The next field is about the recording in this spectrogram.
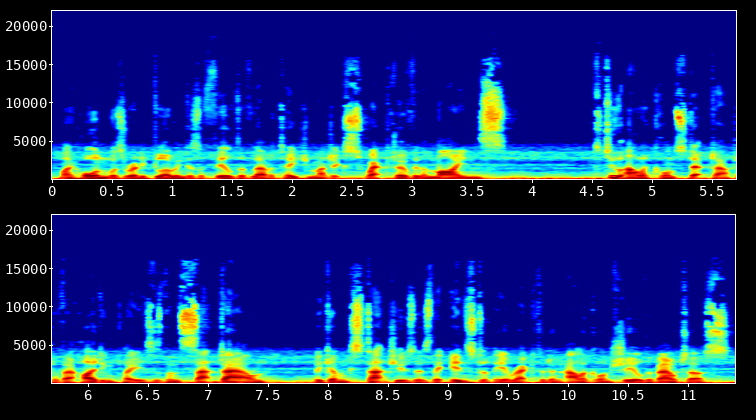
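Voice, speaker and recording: A man reading a fantasy story aloud as dramatic audiobook narration, in a deliberate, expressive storytelling manner. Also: sits low, poor audio. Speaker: story reader.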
